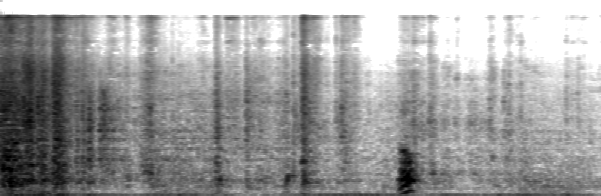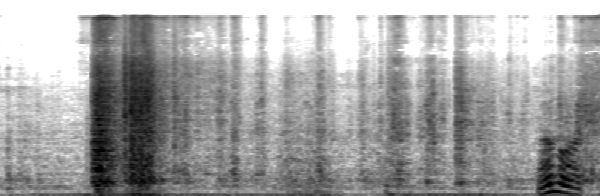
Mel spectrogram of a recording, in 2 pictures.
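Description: Quarters dropped into a coin pusher machine, clattering onto the coins on its metal playfield in two bursts: one at the start and another about seven seconds in, over a steady low hum.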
